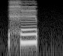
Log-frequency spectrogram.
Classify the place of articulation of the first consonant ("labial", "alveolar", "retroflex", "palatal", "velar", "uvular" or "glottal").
velar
